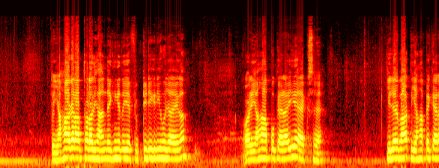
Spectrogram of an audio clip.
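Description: A man explains at a steady pace, close to a microphone.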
